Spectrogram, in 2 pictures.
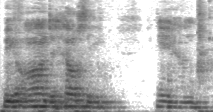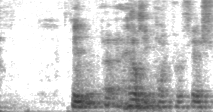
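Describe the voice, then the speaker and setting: A man speaks at a very slow pace, his voice somewhat breathy. His tone is dark and mellow, with fairly even intonation. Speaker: retired fisheries worker. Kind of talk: public lecture presentation. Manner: dry humor.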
